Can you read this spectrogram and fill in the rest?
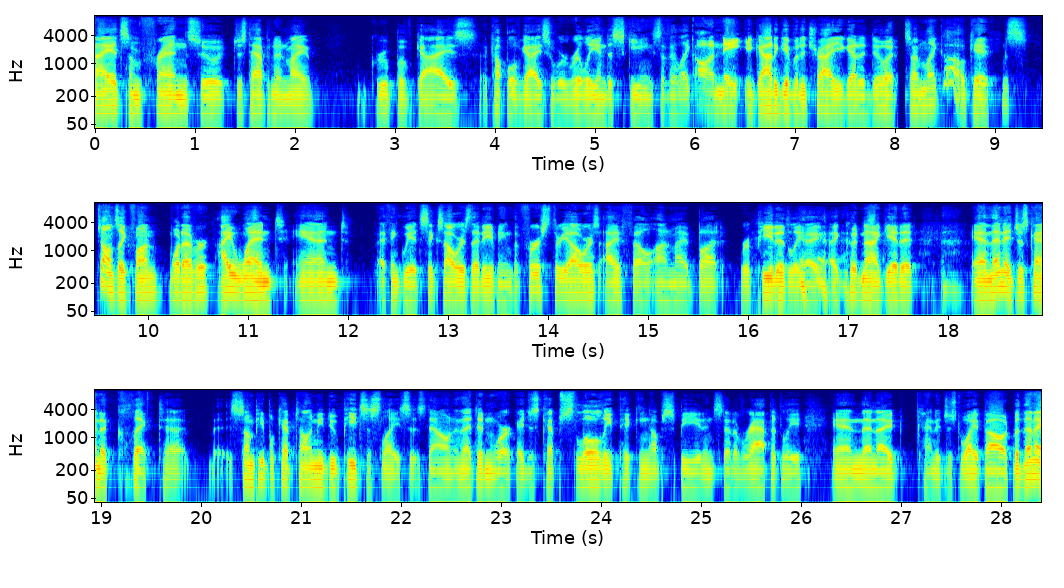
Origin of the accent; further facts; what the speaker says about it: Wisconsin, United States; I grew up in Wisconsin, so I too am stuck.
